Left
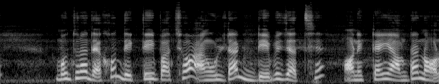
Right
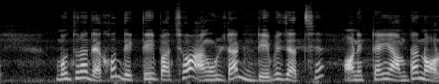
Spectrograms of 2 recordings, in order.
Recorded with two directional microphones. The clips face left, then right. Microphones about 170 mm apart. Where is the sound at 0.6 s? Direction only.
15° left (ahead or behind).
